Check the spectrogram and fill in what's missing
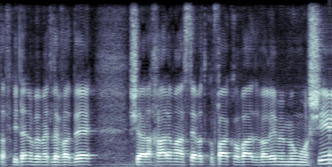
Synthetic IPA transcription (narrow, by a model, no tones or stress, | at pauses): t̪afkid̪anube̞ːmet̪le̞vade̞ | ʃealaχalemaːse̞vat̪kufaːkʁo̞vad̪vaʁimemːeumaʃi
